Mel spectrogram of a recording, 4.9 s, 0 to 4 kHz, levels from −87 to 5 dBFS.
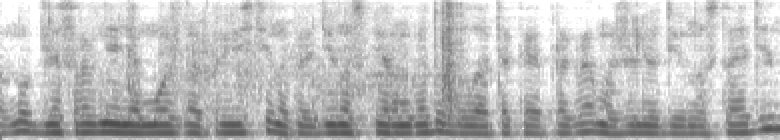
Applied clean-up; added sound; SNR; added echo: none; Sliding door; 15 dB; reverberation time 0.4 s.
